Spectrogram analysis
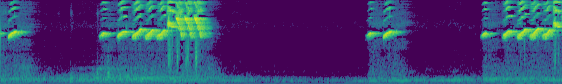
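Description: A double-collared seedeater sings high, bright bursts of quick chirps and trills, each phrase lasting one to two seconds with short pauses between. No other sounds stand out.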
